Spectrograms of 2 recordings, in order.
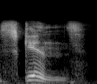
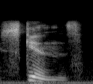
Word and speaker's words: skins: you is the word skins okay everything else is really good actually okay so instead of ski schemes they use a short eye skins skins okay good yeah nice job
